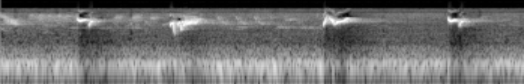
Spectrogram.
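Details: Dusky Flycatcher song in the Boise, Idaho area, from drier coniferous forest: four brief, high, sharp twittery notes, some rising and some falling, about a second apart over a low steady hum.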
